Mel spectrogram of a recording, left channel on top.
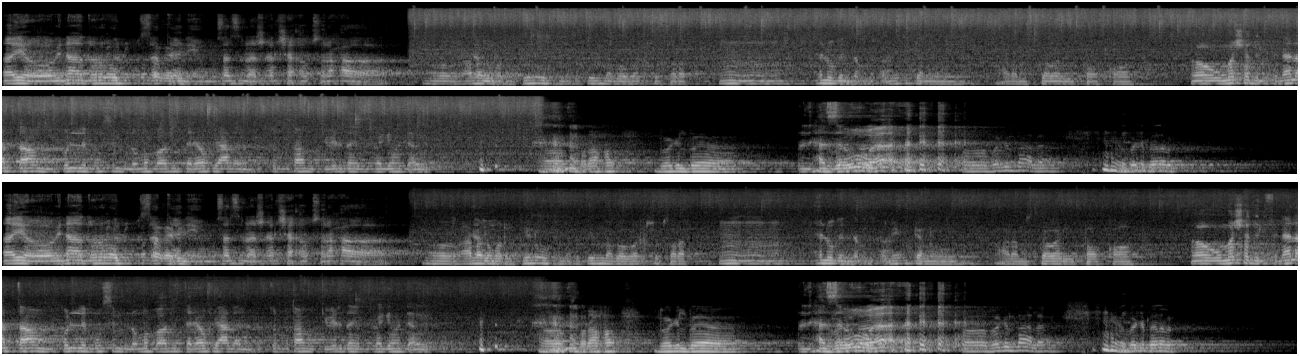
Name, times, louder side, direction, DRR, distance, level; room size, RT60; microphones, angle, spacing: voice 1, 0.0-3.9 4.7-5.0 7.2-8.9 11.9-17.3 18.3-18.8 20.9-22.6 24.1-24.6, equal, 10° right, 5 dB, 1.3 m, -26 dB
voice 2, 1.5-1.9 4.2-6.9 8.4-11.5 17.7-17.9 18.3-20.4 21.2-21.7 22.6-24.7, right 2 dB, 65° right, 10 dB, 1.0 m, -27 dB
sound 1, 4.1-18.4, left 12 dB, 90° left, 1.5 m, -32 dB
29.5 x 27.5 x 6.7 m, 2.8 s
head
